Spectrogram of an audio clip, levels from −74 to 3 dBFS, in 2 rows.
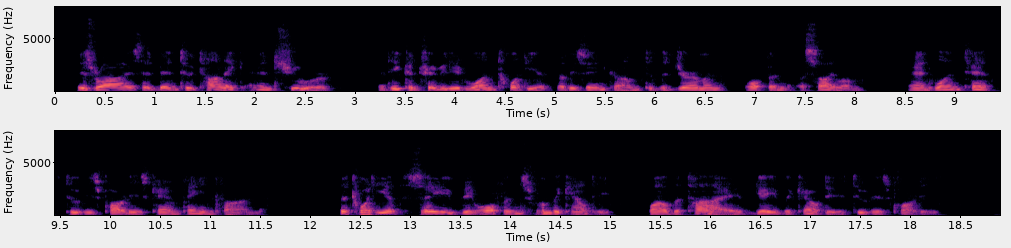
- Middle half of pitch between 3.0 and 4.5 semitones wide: Yes, average, 3.8 semitones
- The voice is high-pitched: No, low, 110 Hz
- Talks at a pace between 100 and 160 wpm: Yes, average, 145 wpm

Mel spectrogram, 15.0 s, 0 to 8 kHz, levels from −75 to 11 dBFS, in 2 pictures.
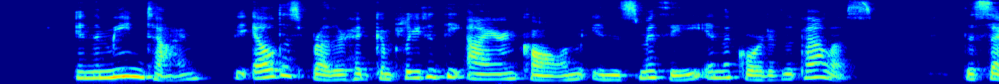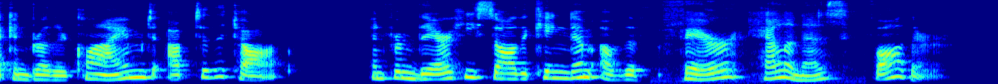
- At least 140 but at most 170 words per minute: Yes, average, 160 wpm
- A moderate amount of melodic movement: No, wide, 5.8 semitones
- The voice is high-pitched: Yes, high, 215 Hz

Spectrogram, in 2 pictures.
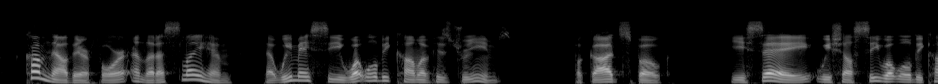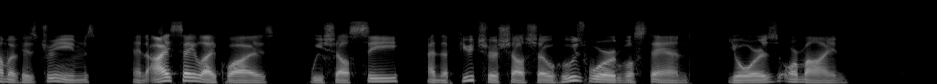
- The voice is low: Yes, low, 105 Hz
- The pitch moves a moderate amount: No, wide, 6.3 semitones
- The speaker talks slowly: No, average, 165 wpm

